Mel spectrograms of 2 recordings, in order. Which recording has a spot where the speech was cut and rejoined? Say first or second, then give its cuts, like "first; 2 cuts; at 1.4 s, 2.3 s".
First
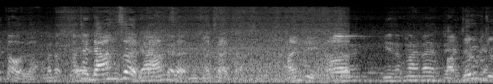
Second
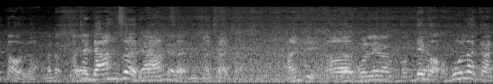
first; 1 cut; at 3.5 s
